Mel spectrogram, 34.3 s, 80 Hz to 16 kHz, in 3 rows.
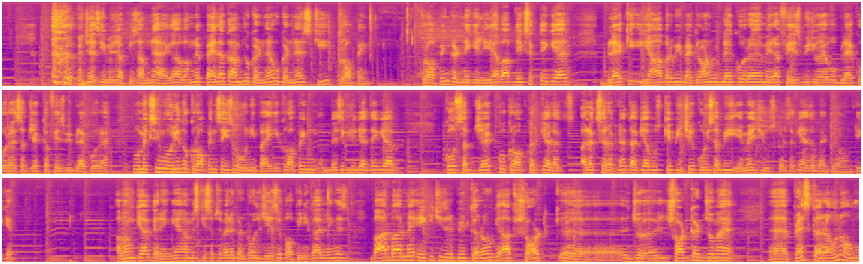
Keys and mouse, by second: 26.1 ctrl+j.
